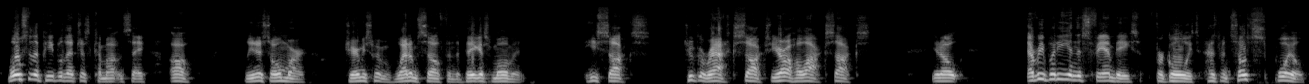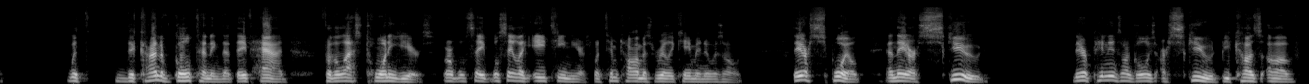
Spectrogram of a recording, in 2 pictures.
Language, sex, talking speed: English, male, 195 wpm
